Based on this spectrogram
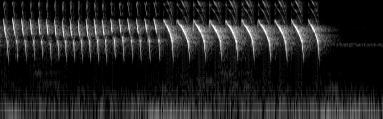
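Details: Canary therapy song for training birds: a quick rattling trill shifts into slower, louder down-slurred notes, roughly ten of them, then stops abruptly, leaving a faint steady tone.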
